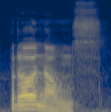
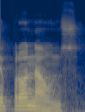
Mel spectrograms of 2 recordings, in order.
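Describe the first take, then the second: First: પ્રનાઉન્સ slowly, with a short "pruh"; correct pronunciation. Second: પ્રોનાઉન્સ with a full "pro" at the start; common mispronunciation. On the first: Teacher correcting learners, careful correct pronunciation. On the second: Teacher showing how people say it, common mispronunciation. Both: Shown as a demonstration. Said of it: "પ્રોનાઉન્સ નહીં".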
